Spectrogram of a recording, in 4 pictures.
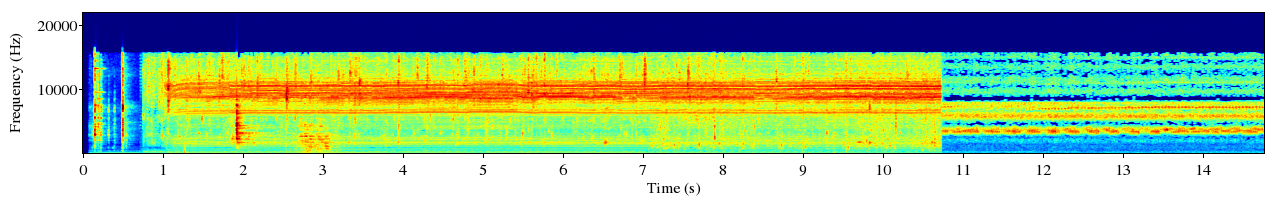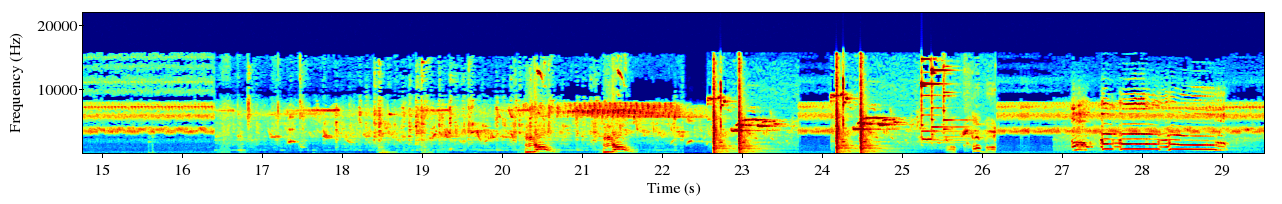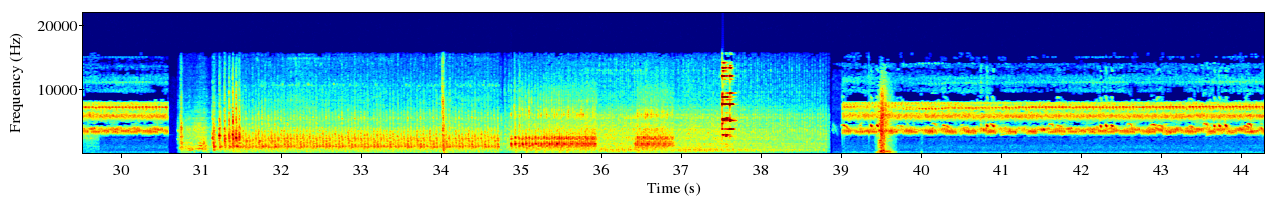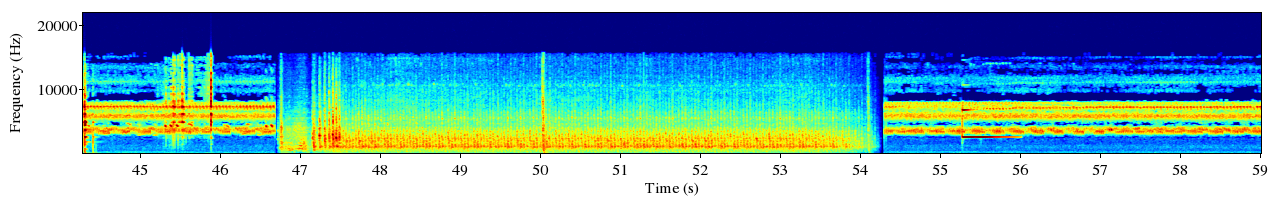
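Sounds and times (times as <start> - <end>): small motor whirring: 0.8 - 10.8
crickets chirring: 3.2 - 30.7, 38.9 - 46.7, 54.2 - 59.0
rooster crowing: 27.0 - 29.7.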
